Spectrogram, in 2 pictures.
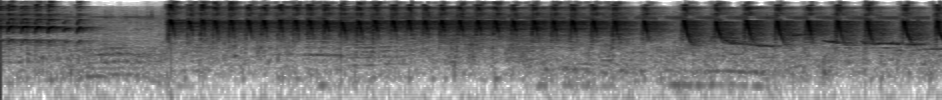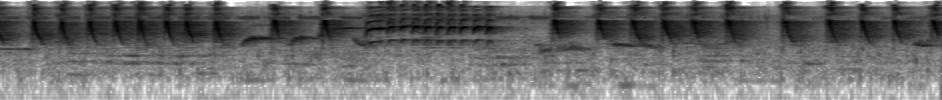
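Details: Aviary female cucak cungkok bulbul, kept as a tutor for magpie robins, producing a long, dense buzzy trill that breaks into quick sharp repeated notes in 'tembakan rapat' style, with a brief nasal harmonic phrase.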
